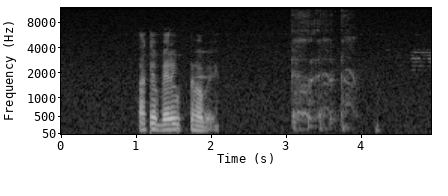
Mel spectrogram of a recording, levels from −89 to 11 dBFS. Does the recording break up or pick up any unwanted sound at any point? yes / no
yes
